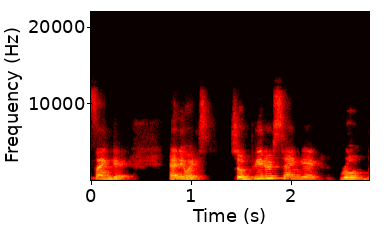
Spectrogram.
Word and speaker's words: Senge: If I pronounced that incorrectly, listeners, please write us, correct us, but we think it's Senge.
